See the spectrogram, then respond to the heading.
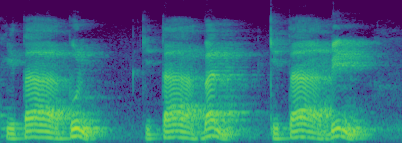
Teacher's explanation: Ada bunyi nun sukun, tapi secara tulisan tidak ada nun sukunnya. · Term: tanwin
